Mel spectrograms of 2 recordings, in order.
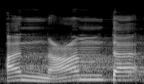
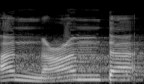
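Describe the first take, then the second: The two takes are said the same way.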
